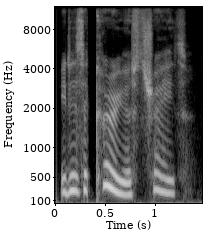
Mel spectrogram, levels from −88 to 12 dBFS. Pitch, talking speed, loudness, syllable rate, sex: 250 Hz, 205 wpm, -15 LUFS, 4.8 syllables/s, female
